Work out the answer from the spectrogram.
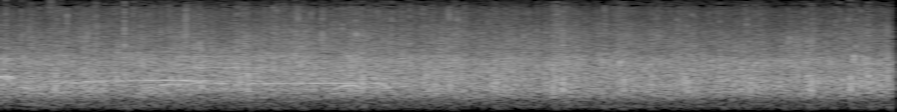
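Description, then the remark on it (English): A church audience claps steadily throughout during a sermon, a dense, even wash of many hands applauding at a sustained moderate level, with no voices standing out. “You should be clapping better than that.”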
